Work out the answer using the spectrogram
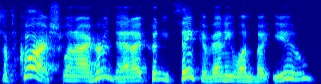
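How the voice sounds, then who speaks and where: Bright-voiced easygoing young radio sidekick, man acting. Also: on the high side, very animated, normal speed, heavily acted. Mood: earnest, easygoing. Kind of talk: old-time radio drama acting. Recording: slightly dull video-call audio.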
